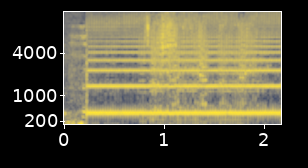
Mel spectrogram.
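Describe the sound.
During an outgoing phone call, a telephone ringback tone sounds as one loud, steady electronic tone with a buzzy edge, sustained unbroken after a brief click at the start.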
